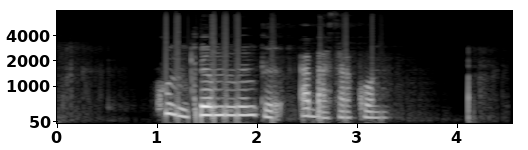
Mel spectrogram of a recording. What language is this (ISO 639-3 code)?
bkm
